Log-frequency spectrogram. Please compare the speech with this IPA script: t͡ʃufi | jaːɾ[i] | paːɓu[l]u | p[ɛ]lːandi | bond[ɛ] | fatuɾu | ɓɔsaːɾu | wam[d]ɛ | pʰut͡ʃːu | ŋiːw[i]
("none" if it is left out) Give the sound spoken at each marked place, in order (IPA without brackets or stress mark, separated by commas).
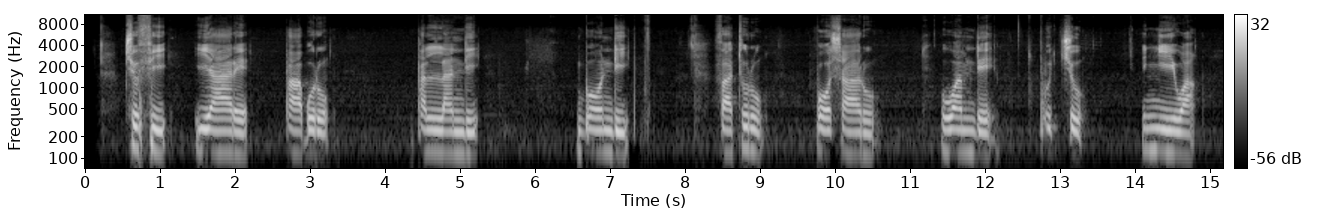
ɛ, ɾ, a, i, d, a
